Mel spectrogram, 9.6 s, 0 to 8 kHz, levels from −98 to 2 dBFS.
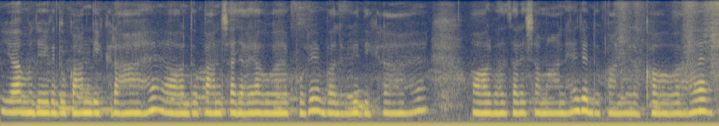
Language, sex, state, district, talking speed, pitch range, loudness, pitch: Hindi, female, Bihar, West Champaran, 180 wpm, 210-225 Hz, -16 LUFS, 215 Hz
